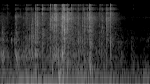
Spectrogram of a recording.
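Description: Clear plastic cover film on a diamond painting canvas crinkling and rustling as the canvas is handled and shifted, with irregular crackles that are loudest about a second in.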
